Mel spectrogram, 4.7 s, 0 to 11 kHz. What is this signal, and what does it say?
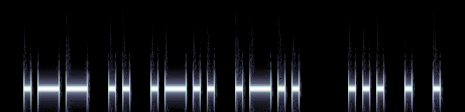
Morse code, heard as a keyed tone, about 17 wpm, 700 Hz. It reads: WILL SEE
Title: Sentences from Top 1000 Words - Review Part 4 - 17wpm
